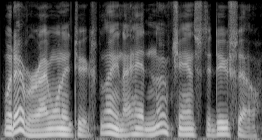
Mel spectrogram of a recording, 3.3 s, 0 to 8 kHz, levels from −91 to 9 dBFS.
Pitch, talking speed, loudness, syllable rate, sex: 125 Hz, 220 wpm, -15 LUFS, 5.3 syllables/s, male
